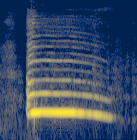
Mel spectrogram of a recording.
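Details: A single drawn-out howl from an Alaskan Malamute, howling for no apparent reason: a clear steady tone held nearly two seconds, sagging slightly lower at the end.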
